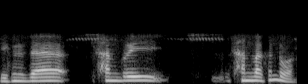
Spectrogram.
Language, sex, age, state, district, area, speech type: Bodo, male, 30-45, Assam, Chirang, urban, conversation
